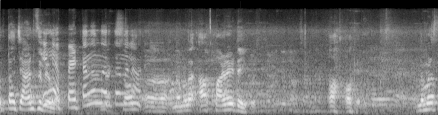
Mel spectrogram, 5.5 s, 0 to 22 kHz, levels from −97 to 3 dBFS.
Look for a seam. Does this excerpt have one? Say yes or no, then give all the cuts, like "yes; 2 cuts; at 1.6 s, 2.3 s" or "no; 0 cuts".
yes; 1 cut; at 1.5 s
